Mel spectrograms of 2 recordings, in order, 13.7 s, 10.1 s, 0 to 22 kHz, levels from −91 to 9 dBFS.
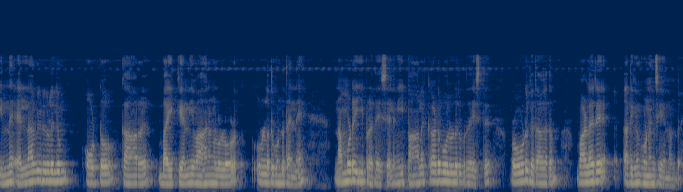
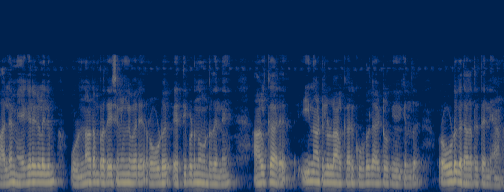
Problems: low volume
